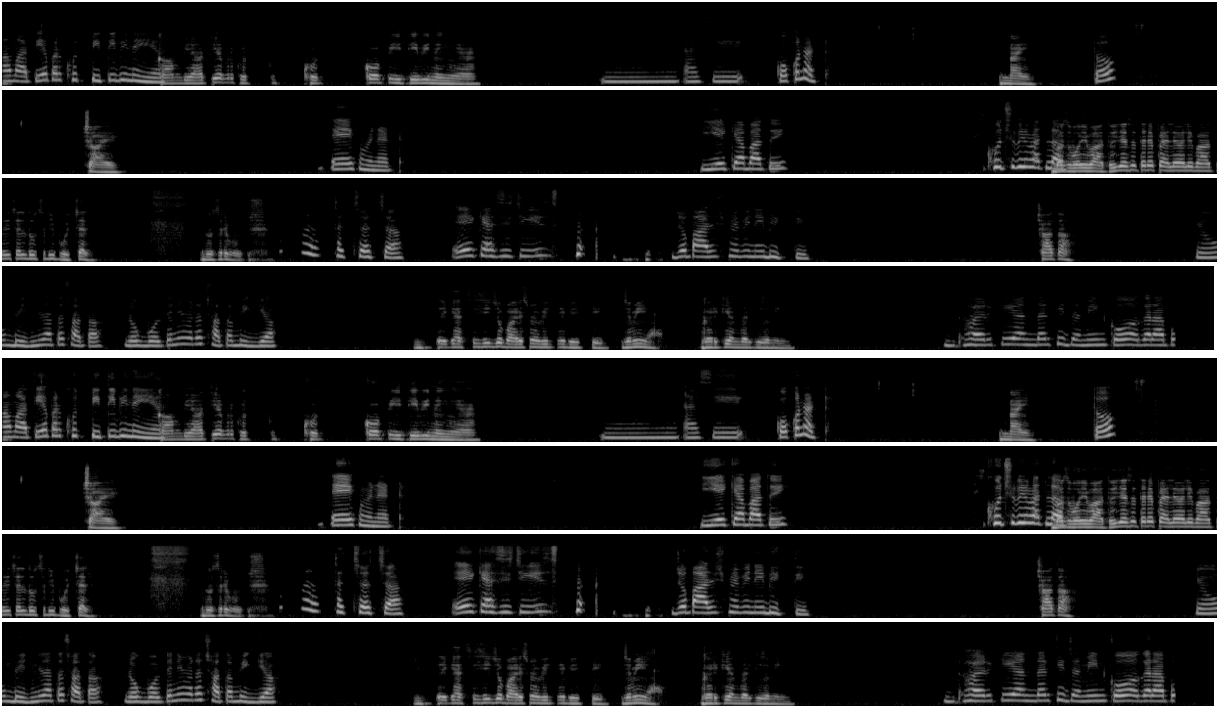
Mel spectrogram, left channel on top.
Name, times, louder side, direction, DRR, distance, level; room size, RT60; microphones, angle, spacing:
voice 1, 0.0-1.6 6.0-7.4 7.7-8.1 10.9-11.1 15.4-16.0 19.1-20.0 22.0-22.8 25.8-26.1 27.3-28.3 28.8-30.1 31.0-32.4 36.2-39.2 42.9-43.0 45.9-48.2, right 3 dB, 65° right, 1.0 m, -32 dB
voice 2, 1.6-2.8 3.0-3.2 3.6-4.8 10.0-10.3 13.0-13.3 22.6-25.2 26.3-27.0 34.6-35.0 40.6-43.0 43.4-44.4, right 1 dB, 25° right, 4.6 m, -33 dB
open air
head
